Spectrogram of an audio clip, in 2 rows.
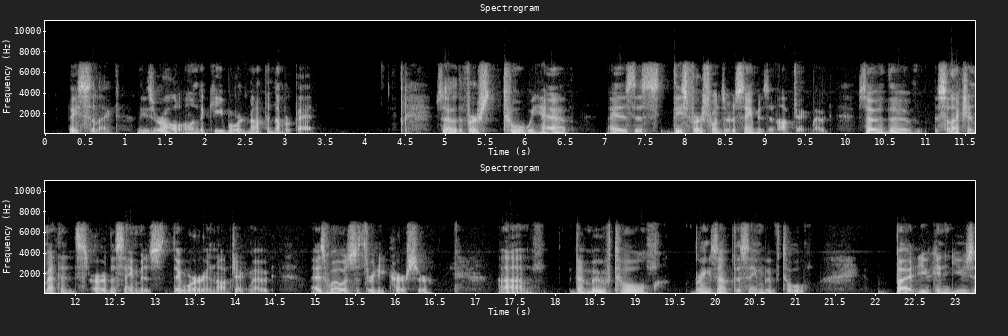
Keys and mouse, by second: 0.0 click, 1.0 click, 1.8 click, 2.3 click, 2.9 click, 22.8 click.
